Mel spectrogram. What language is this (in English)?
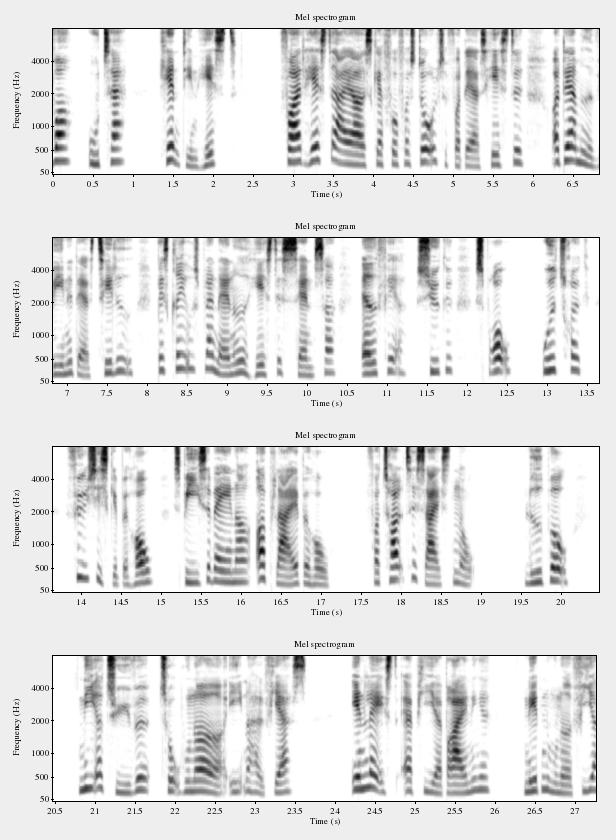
Danish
